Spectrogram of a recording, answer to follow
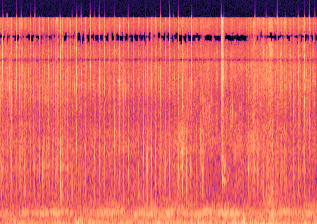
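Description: Mute swans dabbling their bills in shallow water, feeding on floating grain: a rapid, irregular run of wet clicks and small splashes as the bills sift the surface. A low wavering hum runs underneath.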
